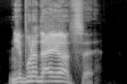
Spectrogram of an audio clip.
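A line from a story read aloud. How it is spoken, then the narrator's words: Shouting. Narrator (Russian): крикнул старьевщик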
